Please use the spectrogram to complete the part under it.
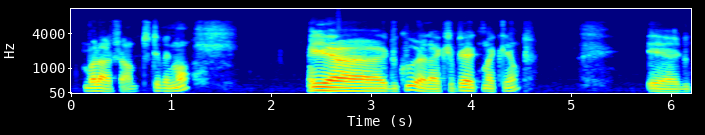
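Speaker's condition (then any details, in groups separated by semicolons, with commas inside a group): Hearing impairment from birth; congenital hearing loss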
